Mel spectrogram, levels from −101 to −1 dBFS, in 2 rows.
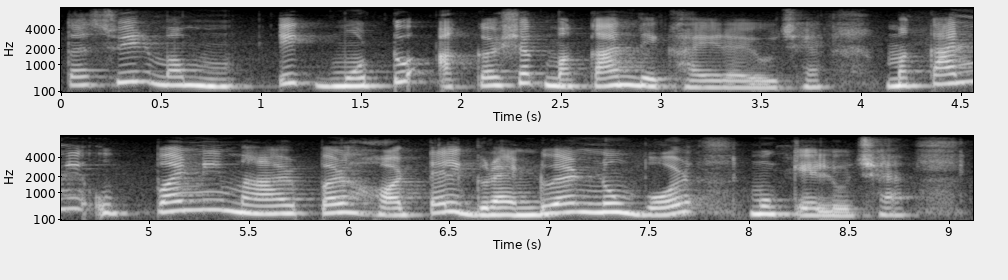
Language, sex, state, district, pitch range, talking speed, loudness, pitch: Gujarati, female, Gujarat, Valsad, 215-280 Hz, 120 wpm, -16 LUFS, 245 Hz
